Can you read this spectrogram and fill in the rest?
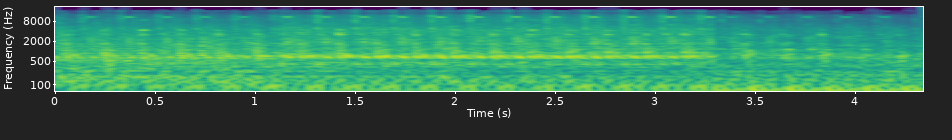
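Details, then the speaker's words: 1981 Kenworth cabover diesel at first start of the morning, good oil pressure, building air: loud low idle with uneven lumpy knocking pulses instead of a smooth beat; rough idle, cause not yet known. "She's got good oil pressure. [Music] Boy, that don't sound good."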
